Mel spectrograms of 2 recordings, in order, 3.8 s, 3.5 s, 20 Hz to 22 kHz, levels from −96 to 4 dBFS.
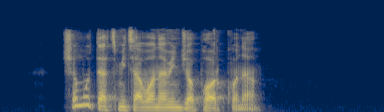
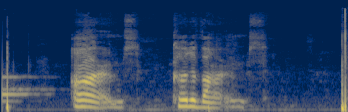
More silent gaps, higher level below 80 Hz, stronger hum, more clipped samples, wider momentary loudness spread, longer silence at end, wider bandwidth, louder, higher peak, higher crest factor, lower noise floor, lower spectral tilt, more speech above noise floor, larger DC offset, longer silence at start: neither; about the same, -56 dBFS vs -52 dBFS; neither; neither; second, 9 LU vs 20 LU; first, 1.25 s vs 0 s; second, 8.2 kHz vs 11 kHz; about the same, -19 LUFS vs -20 LUFS; about the same, -2 dBFS vs -2 dBFS; about the same, 18 dB vs 20 dB; first, -88 dBFS vs -60 dBFS; second, -4.5 dB/octave vs -7 dB/octave; first, 70 dB vs 40 dB; neither; first, 0.65 s vs 0.05 s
